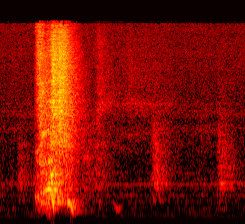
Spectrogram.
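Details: Adult male, eyes watering, caught by surprise after thinking he'd finished: one forceful sneeze, then a couple of soft breathy sniffs; ordinary sneeze.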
